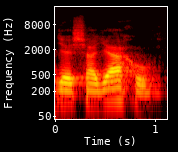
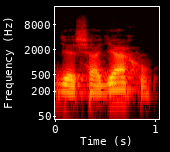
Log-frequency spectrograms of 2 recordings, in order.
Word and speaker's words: Yeshayahu: ejemplo isaías se escribe yeshayahu nosotros decimos isaías pero en realidad se escribe yeshayahu como se pronuncia y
